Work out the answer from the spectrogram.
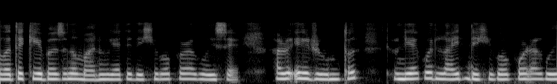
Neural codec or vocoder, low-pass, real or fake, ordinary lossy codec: codec, 16 kHz, 0.8 kbps, ZipCodec; 7.2 kHz; fake; none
